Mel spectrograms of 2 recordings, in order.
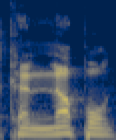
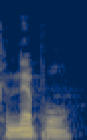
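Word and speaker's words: Knueppel: Handing the ball over to to Ball as Konopel gets killed or sorry. I I keep saying Konopel, but it's actually pronounced Knippel.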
